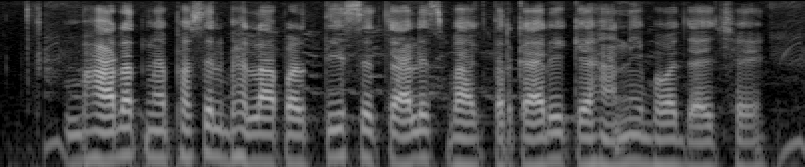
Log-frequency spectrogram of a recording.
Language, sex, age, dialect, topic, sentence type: Maithili, male, 31-35, Southern/Standard, agriculture, statement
